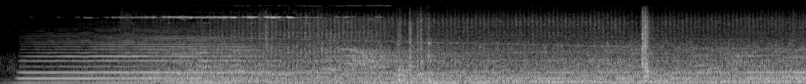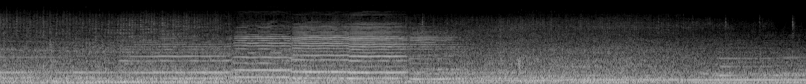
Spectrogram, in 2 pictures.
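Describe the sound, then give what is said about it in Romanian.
A continuous, fairly loud drone of engines and road noise with steady humming tones: heavy, jammed city car traffic in America, with cars packed tightly as a taxi heads toward the city centre. No voices heard. “Taxiul a luat-o spre centru, iar traficul e o nebunie. Mașini, mașini ca sardelele în cutia de conservă.”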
